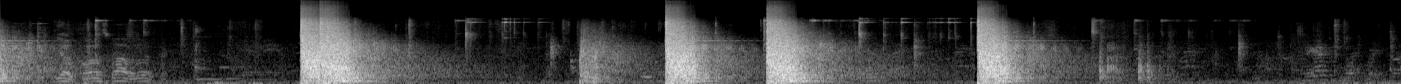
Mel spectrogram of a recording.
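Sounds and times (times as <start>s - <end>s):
loud pistol shots with echo: 0.0s - 0.5s, 3.0s - 4.4s, 5.8s - 8.6s, 9.8s - 10.9s
quieter pistol shot: 3.0s - 4.3s, 5.8s - 8.6s, 9.8s - 10.7s.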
